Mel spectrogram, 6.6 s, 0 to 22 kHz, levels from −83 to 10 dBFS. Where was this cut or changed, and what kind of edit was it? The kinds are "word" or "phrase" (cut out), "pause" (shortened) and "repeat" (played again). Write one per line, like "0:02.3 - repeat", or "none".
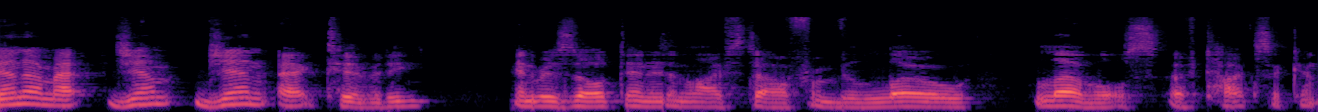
0:01.4 - word
0:02.7 - word
0:03.3 - word
0:04.2 - word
